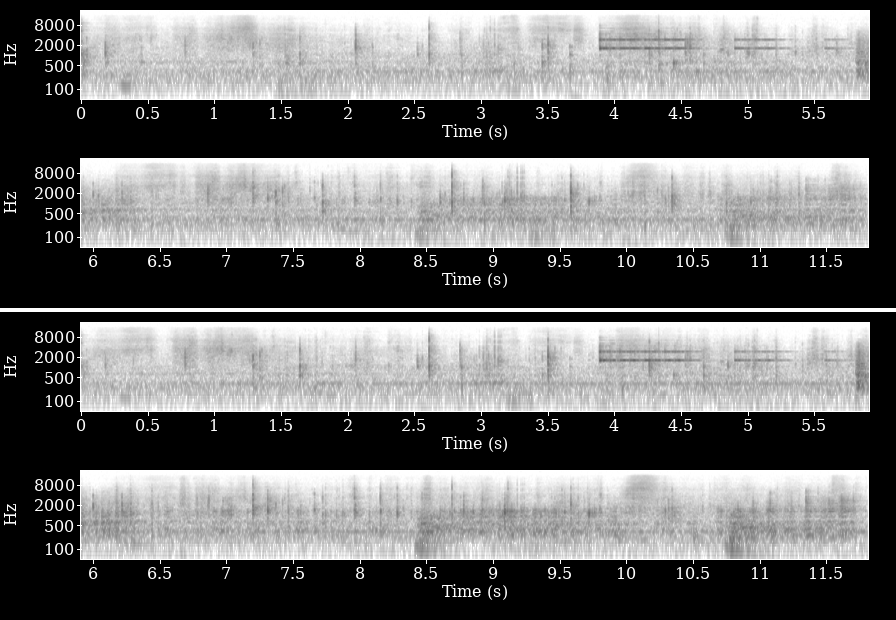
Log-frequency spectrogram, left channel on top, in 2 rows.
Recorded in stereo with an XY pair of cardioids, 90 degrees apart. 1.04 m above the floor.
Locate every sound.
3.9 s an alarm: 5° right, 1.9 m
5.8 s a dropped coin: 60° right, 1.0 m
